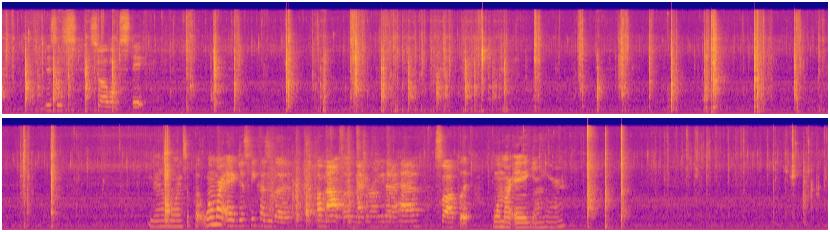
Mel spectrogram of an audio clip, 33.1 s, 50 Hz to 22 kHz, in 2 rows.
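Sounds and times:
foil crinkling: 0:29.4 - 0:33.0.

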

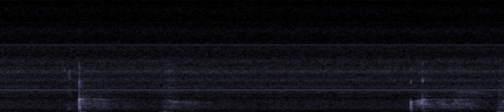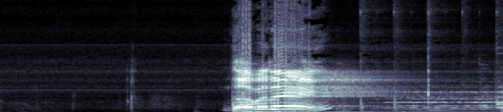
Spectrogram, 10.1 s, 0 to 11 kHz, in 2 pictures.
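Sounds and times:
person's drawn-out vocal sound: 0:07.3 - 0:08.7.

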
